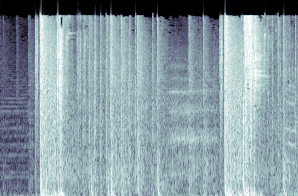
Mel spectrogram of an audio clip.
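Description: Machine gun fire in a Call of Duty battle, with loud close bursts of rapid automatic shots starting, pausing briefly and returning in a second heavy volley.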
